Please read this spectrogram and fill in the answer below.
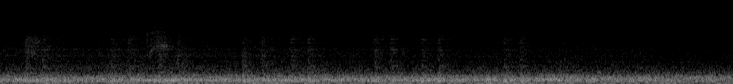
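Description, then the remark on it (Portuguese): Two CP trains pass one after the other on a rail line, a steady low roar with faint clattering that fills the whole stretch without letting up, moderately loud, with no one talking. “E temos mais dois, dois comboios de seguida.”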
